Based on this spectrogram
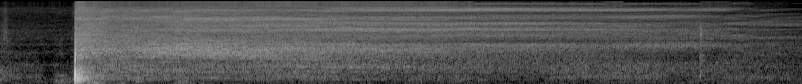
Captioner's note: sound of air rushing back into drum interior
